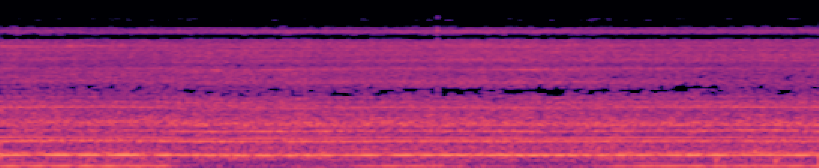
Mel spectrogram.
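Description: Electric fishing reel's motor whining steadily at an even pitch as it winds the line and rig up from the bottom.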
